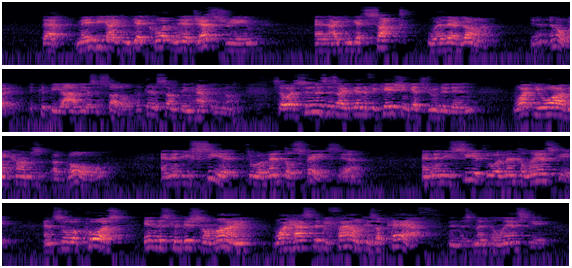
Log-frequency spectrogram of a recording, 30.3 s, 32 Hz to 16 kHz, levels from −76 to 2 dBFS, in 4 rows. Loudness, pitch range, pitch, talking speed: -29 LUFS, 140-200 Hz, 165 Hz, 175 wpm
